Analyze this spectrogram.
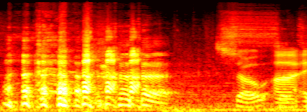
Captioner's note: laughter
